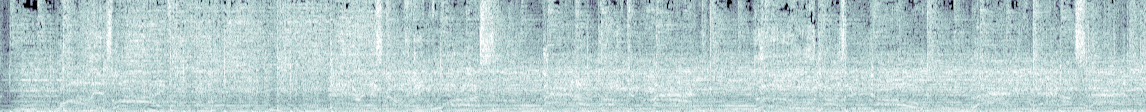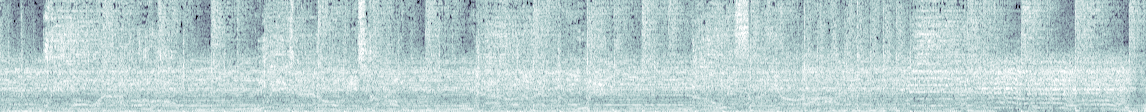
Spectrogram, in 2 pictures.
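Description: Loud rock music with a wailing electric guitar solo of bending, soaring notes over a driving bass and drums; the band drops out just before the end.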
